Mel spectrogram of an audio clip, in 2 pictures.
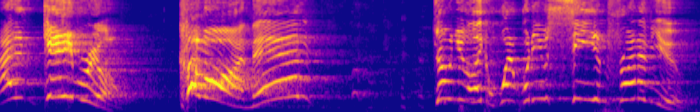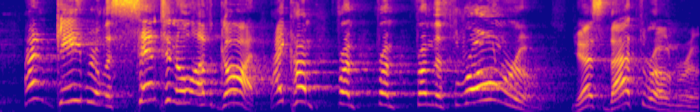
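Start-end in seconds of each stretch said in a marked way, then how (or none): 0.0-12.4 affronted, very high angel voice. Retelling the story, the speaker answers a doubting old man, imitating offended Gabriel. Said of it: "Gabriel gets offended".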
